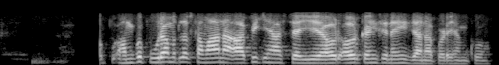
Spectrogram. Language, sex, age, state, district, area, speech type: Hindi, male, 18-30, Uttar Pradesh, Prayagraj, urban, conversation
